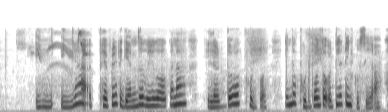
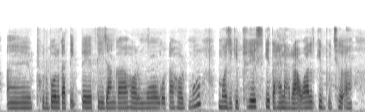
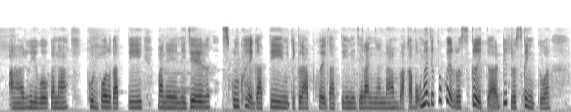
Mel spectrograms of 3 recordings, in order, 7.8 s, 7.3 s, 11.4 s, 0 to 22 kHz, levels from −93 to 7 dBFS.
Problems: background sounds at intervals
